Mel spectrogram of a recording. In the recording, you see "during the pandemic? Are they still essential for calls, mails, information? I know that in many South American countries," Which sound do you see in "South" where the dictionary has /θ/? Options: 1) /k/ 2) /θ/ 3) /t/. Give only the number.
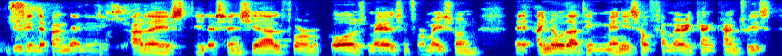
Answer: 2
